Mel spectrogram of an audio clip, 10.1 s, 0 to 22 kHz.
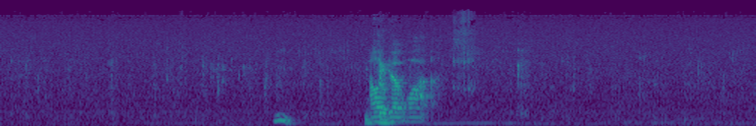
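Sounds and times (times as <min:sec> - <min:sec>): toast crunching when chewed: 0:00.0 - 0:04.7, 0:06.0 - 0:10.0
low steady hum: 0:00.0 - 0:10.0.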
